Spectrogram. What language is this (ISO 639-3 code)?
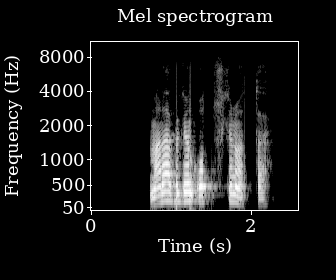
uzb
